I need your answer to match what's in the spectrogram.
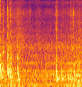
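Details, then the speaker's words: Sewing machine stitching near a zipper while making a glasses case/pencil case: fast stitching chatter with odd irregular clacks and a rough catch just before the thread snapped; operator suspects the bobbin case, cause unknown. "소리가 이상한 소리가 나더니 실이 끊어졌고 일단 실 다시 끼고 뭐가 문제지? 왜 북집에서 이상한 소리 나는 거 같은데?"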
